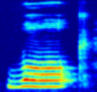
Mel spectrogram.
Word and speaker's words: walk: Drop that jaw, make it round. Walk. Let's compare it to the other one. Work. Super lazy. Walk. Jaw drops and it's rounder.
